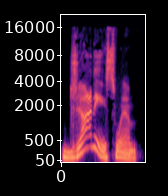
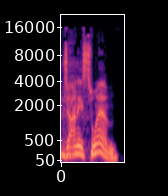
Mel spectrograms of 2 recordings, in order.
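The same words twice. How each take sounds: First: The stress is on Johnny. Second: The stress is on Swim.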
